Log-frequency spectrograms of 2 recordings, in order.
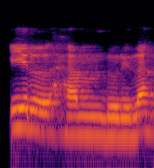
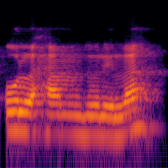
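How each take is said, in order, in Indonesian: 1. Kata ini diawali dengan vokal i. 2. Kata ini diawali dengan vokal u. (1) "Nggak boleh dibaca dengan ilhamdulillah, nggak boleh" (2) "Atau u, ya ulhamdulillah, nggak boleh"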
